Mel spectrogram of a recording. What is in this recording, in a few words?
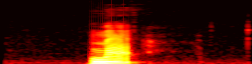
"ma" low broken, vietnamese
